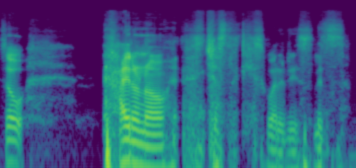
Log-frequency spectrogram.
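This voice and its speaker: A man's voice: on the low side, measured pace, sharp tone, dry recording, poor audio. A man speaking as a podcast guest in casual chat, self-deprecating and laughing often.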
